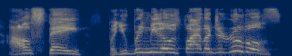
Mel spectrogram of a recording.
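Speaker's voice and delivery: high, loud condition; firm demand. Acted. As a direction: insist loudly on the money. Mushka sets his condition.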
